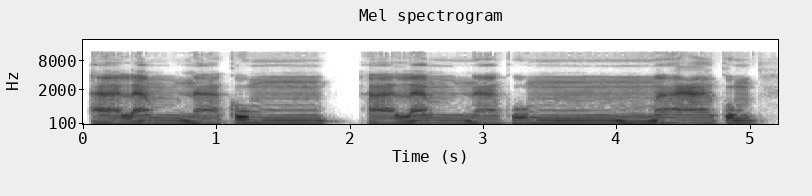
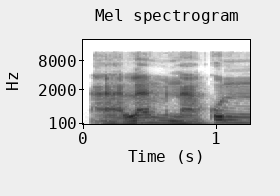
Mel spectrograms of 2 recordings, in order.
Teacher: seakan-akan huruf nunnya ini enggak ada. Seakan-akan huruf nunnya ini enggak ada dan langsung baca lewat ke ee langsung lewat ke huruf mim. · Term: idgham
